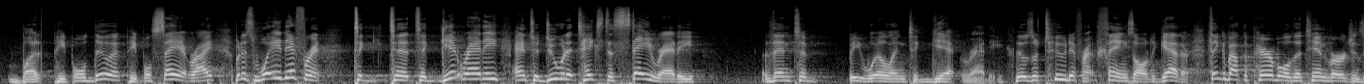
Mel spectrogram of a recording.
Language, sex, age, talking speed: English, male, 30-49, 205 wpm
